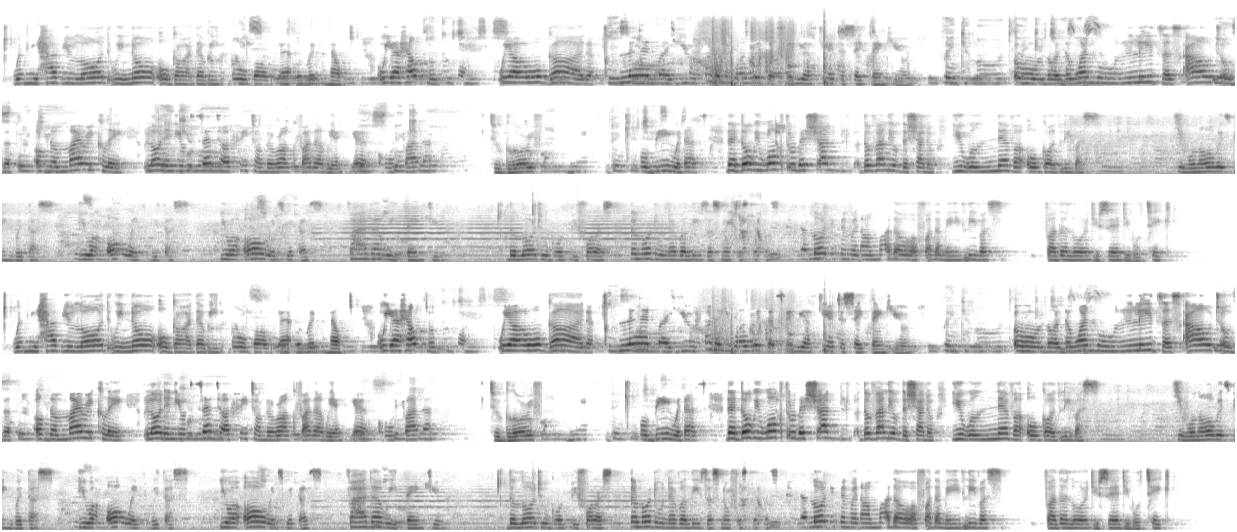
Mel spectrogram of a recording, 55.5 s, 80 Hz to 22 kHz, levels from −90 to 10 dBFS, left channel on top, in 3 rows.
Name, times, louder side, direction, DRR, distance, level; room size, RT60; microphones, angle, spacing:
voice 1, 0.2-5.1 5.4-6.5 6.8-6.9 7.4-8.9 9.2-12.5 12.8-13.6 15.2-18.6 19.0-20.3 20.6-21.2 21.5-24.0 24.2-24.9 25.8-26.5 27.0-27.3 28.1-28.9 29.2-32.5 32.8-34.9 36.1-37.7 38.1-39.8 40.3-41.8 42.2-43.7 44.6-46.1 46.4-48.5 49.0-52.0 52.6-54.5, right 3 dB, 90° right, 0.6 m, -28 dB
voice 2, 3.4-4.2 6.4-7.6 9.1-13.2 14.1-16.4 18.1-19.4 20.9-21.9 23.8-25.0 27.6-28.7 30.1-30.2 35.0-35.4 38.0-38.6 40.6-41.3 47.8-48.4, left 3 dB, 75° left, 1.4 m, -40 dB
voice 3, 4.0-5.7 6.1-6.7 8.2-9.3 9.6-9.8 10.1-10.3 13.2-15.1 15.7-15.8 21.2-21.8 22.5-24.0 26.1-27.3 27.5-27.6 35.9-36.1 37.8-37.9 40.7-41.2 42.5-43.1 45.4-46.3 48.5-49.1 49.8-49.9, right 1 dB, 20° right, 1.0 m, -45 dB
sound 1, 34.5-49.8, equal, 10° left, 0.9 m, -44 dB
Trumpet, 41.6-47.3, left 5 dB, 30° left, 4.0 m, -45 dB
27.0 x 16.5 x 2.4 m
head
